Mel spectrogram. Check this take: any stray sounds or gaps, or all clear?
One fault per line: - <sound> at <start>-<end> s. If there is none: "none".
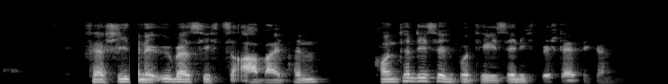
- dropout at 1.3-1.4 s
